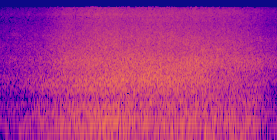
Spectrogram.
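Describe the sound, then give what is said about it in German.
A broad, steady wash of surf swells up and slowly recedes as a wave rolls in and breaks on the shore, a soft hiss with no voices. “Das Rauschen und der Geruch des Meeres zogen mich magisch an. Die heranrollenden Wellen wirkten als beruhigender Klangteppich.”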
